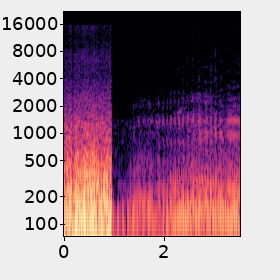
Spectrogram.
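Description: A nearby motorcycle engine idles with a low rumble.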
